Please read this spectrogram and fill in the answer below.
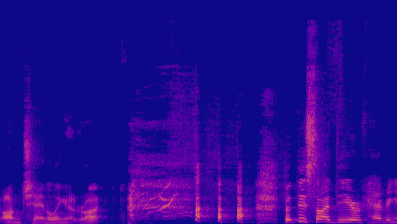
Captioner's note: laughs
